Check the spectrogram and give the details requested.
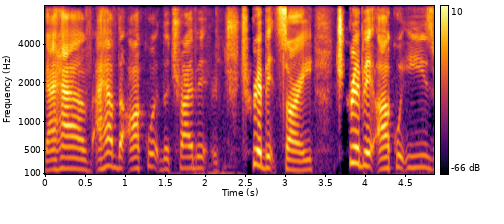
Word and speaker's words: Tribit: Because I was saying Tribit, but it's Tribit, like Ribbit.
